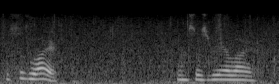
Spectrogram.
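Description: Here the young woman streamer speaks slowly in a mid-range voice, still offering casual, profane, teasing and sarcastic commentary as she plays live. Video game ambience sits behind her in a noisy recording.

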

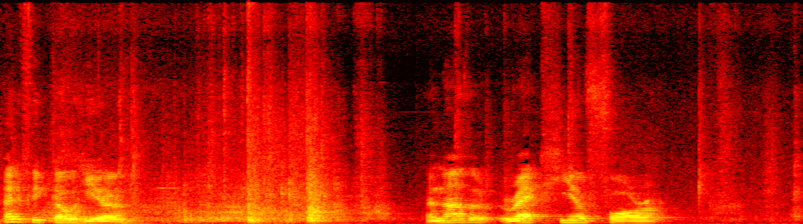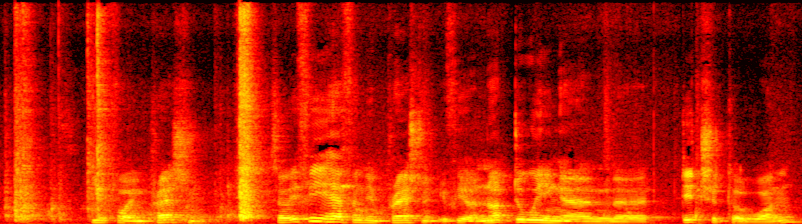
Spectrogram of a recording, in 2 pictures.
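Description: Slow, halting man touring a dental clinic. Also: mid-range voice. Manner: slow, halting, with many fillers and restarts. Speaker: dentist giving a clinic tour. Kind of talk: guided tour, explaining while walking. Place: indoors, a dental clinic treatment and sterilization room. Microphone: camera mic from a few steps away. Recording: roomy, distant, with clear background noise.

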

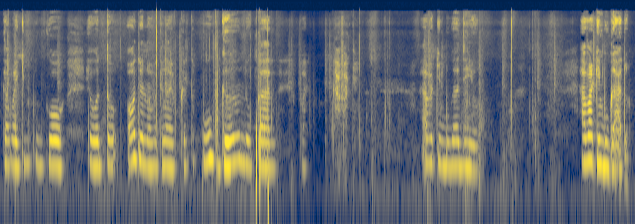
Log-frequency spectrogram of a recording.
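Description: A teenage girl gives casual commentary over a game. She has a cold and keeps her fairly high voice soft and low, often near a whisper. A faint hiss sits under the recording. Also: little pitch movement, a little slow, long pauses. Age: teens. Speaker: gamer vlogger.

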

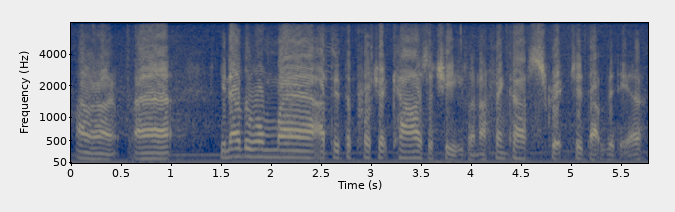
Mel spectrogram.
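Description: A man's voice: medium pitch, moderate pace, a crowd in the background, low-quality recording. A man talking hesitantly in a casual online game chat. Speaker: gamer in a party chat.

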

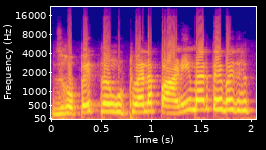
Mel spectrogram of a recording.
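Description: A woman voicing an angry, sharp-tongued young mother who scolds and snaps in a story retelling. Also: high voice, animated, fairly quick. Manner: snapping, scolding.

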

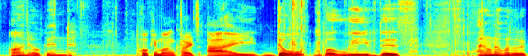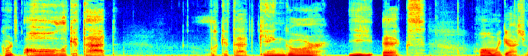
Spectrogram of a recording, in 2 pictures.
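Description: This is an excited unboxing vlog: a man searches a storage unit, filming on a head-mounted action camera and repeating amazed exclamations. His voice sits on the low side, and a bit of hiss or hum comes through.

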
